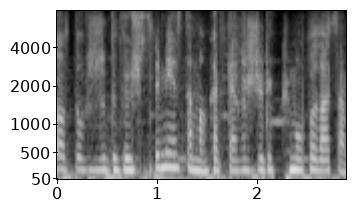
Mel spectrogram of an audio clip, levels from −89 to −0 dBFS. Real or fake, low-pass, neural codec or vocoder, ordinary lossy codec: fake; none; codec, 16 kHz, 1 kbps, X-Codec, HuBERT features, trained on balanced general audio; none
